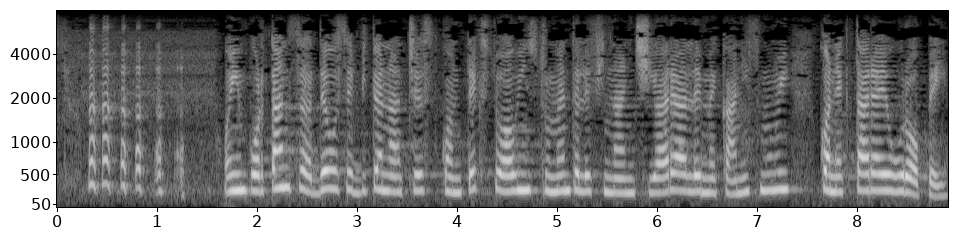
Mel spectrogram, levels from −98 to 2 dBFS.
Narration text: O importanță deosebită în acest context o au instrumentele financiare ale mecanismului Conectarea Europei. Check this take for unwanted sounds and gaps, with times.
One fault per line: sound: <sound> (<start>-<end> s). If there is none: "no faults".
sound: laugh (0.3-1.3 s)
